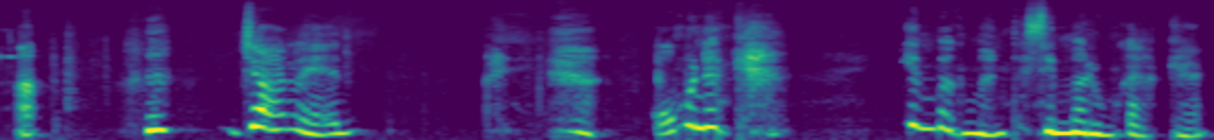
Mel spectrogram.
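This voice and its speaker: A woman's voice: high-pitched, big pitch swings, slow pace, exaggerated voice. A woman acting a scheming, envious and evasive young woman in an Ilocano radio drama. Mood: flustered.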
